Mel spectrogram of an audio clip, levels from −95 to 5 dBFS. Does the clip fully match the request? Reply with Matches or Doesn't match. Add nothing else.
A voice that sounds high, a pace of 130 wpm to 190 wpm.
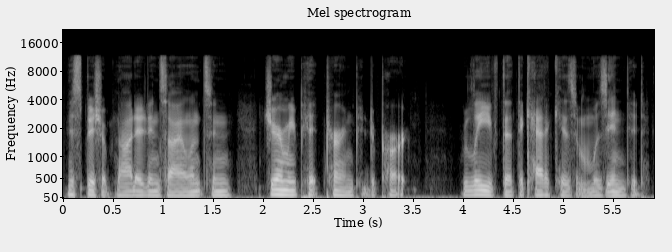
Doesn't match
